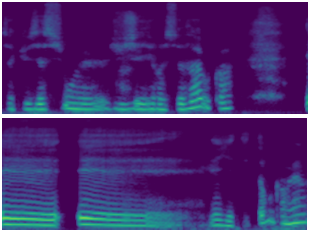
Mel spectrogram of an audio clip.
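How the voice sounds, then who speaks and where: A woman at a very slow pace, in a dry, close sound with no echo. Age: 70s. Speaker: sculptor. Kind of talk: interview. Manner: halting.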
